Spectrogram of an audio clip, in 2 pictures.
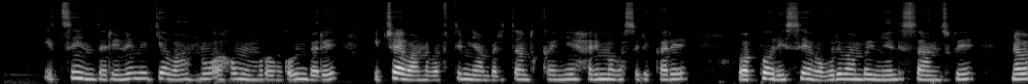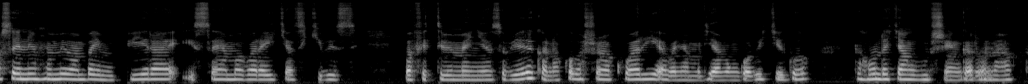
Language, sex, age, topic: Kinyarwanda, female, 18-24, education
